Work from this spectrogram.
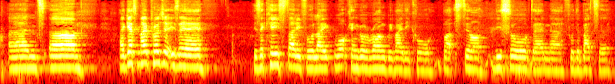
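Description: A young man from Italy with an Italian accent, presenting his research at a university seminar in an informal way, with many fillers and restarts. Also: on the high side. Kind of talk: academic seminar talk.

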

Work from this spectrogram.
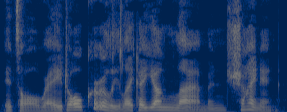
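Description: A woman's voice: low voice, lively intonation, a little slow, warm tone, dry recording. Woman voicing an earnest rustic English young countryman. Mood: smitten. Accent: rural English dialect. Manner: blunt, earnest dialect speech.

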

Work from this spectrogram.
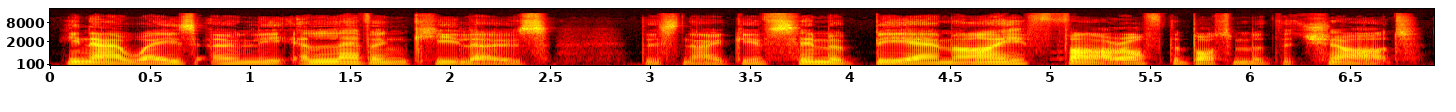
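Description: A man reading scripted narration for a medical training film in a measured, formal manner. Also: fairly low pitch, darkish tone, clear, resonant tone, no echo, clean studio sound.

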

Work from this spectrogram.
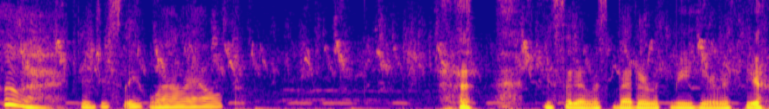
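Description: A woman playing a tenderhearted mage devoted to a werewolf partner in a romantic ASMR roleplay, soft, affectionate and creaky, with pauses. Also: low-pitched, steady tone, a little hiss or hum. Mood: affectionate, resolute. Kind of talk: romantic ASMR roleplay, one-sided dialogue.

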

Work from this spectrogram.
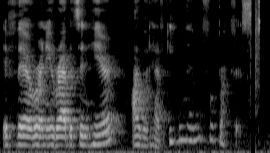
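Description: A woman voicing a hungry male fox in a storybook, gruff, gloating and quick to get exasperated. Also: fairly low pitch, expressive, slight background noise, close to an everyday voice. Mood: scornful. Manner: growling, shouting, emphatic. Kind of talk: storybook character voice. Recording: roomy, echoing sound.

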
